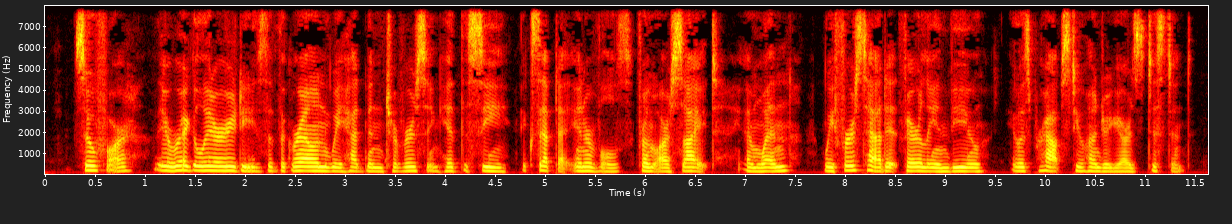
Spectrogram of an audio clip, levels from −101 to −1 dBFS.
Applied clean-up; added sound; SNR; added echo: none; none; none; none.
